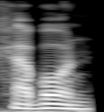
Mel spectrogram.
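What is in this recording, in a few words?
soap, Spanish, male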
